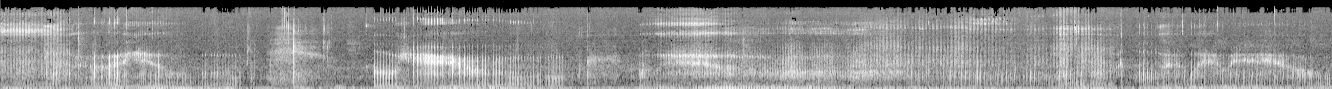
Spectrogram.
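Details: Kitten purring in a close, quiet recording made to help sleep: a continuous soft low rumble runs throughout, overlaid with intermittent rustling, brushing and swishing handling noises and occasional sharp taps.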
